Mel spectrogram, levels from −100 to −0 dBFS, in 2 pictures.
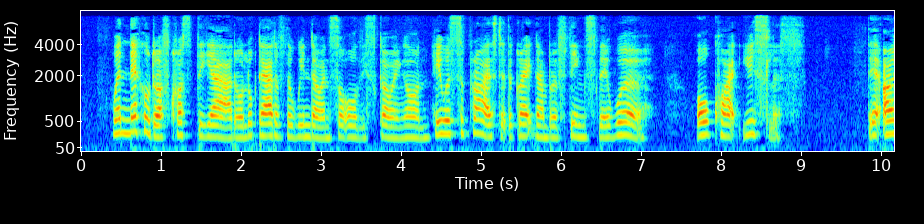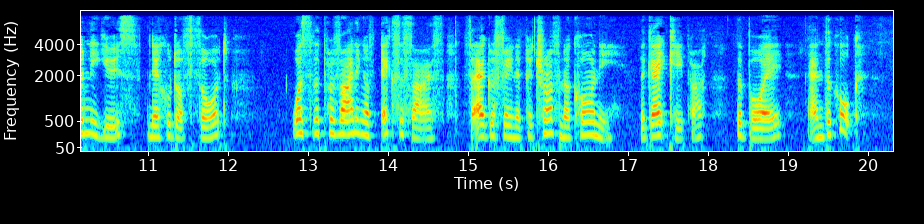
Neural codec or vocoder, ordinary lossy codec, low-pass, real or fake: none; MP3, 48 kbps; 7.2 kHz; real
